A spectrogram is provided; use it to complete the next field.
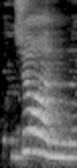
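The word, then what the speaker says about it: jaune: तो येलो को हम लिखेंगे ऐसे और इसको प्रोनाउंस करेंगे जॉन क्या बोलेंगे जॉन कितना अलग लग रहा होगा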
